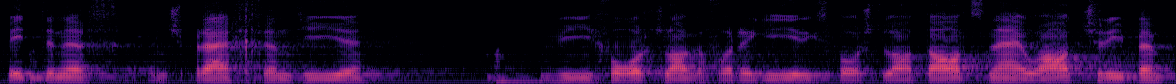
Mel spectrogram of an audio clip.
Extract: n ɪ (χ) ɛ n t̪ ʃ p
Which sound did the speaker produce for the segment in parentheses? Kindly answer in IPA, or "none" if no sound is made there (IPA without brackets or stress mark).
χ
